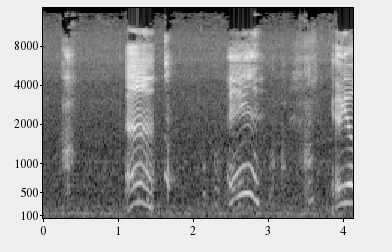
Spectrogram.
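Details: Hiccups in a 16-day-old newborn boy: short, sudden voiced catches repeating irregularly about 40 times a minute.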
